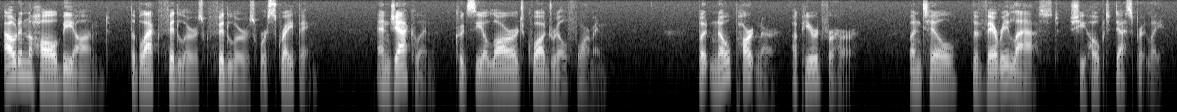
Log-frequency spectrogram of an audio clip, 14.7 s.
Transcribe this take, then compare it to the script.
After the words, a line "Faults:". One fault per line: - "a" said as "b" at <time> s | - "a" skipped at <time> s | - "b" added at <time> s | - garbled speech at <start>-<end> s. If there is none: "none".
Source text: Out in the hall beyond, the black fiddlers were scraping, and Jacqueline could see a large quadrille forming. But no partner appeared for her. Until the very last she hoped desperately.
Out in the hall beyond, the black fiddlers fiddlers were scraping, and Jacqueline could see a large quadrille forming. But no partner appeared for her. Until the very last she hoped desperately.
Faults:
- "fiddlers" added at 2.6 s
